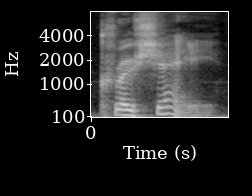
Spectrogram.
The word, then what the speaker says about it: crochet: Crochet has a sh in the middle because it's French.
